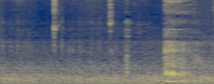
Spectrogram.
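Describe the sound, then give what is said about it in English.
A single short burp near the end, moderately loud, heard over a steady low rumble of a moving car's interior while driving through Coldwater Canyon, with a few faint clicks before it. “Let's see, burping now, just keep going.”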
